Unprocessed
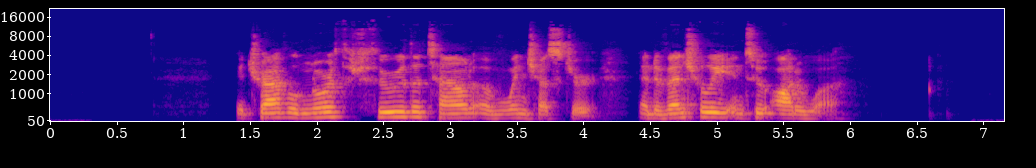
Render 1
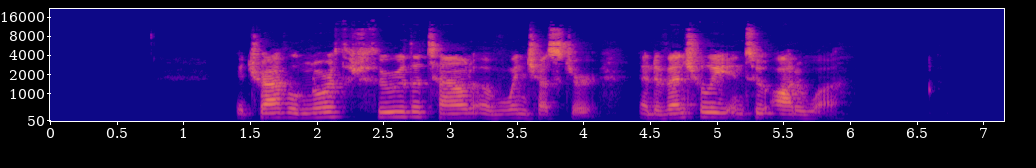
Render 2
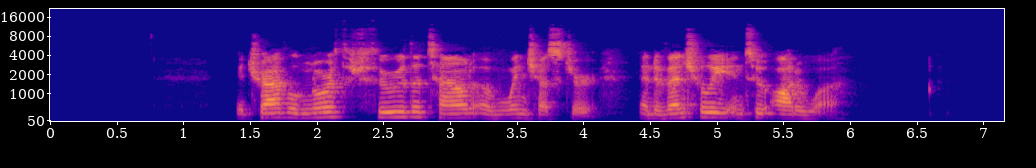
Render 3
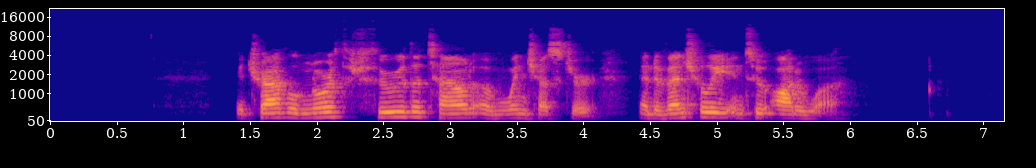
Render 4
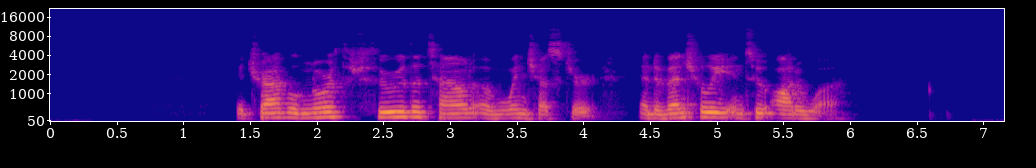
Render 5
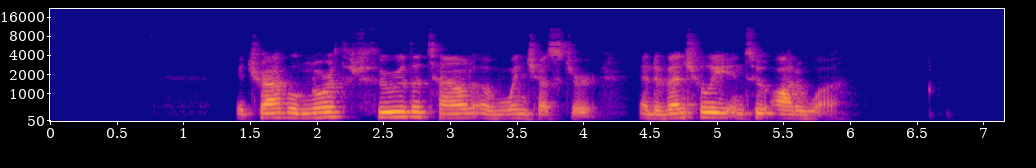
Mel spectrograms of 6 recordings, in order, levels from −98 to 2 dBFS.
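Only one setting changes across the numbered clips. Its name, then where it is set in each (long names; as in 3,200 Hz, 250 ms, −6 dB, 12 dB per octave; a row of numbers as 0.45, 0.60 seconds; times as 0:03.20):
resonant band-pass, frequency: 6,800, 2,500, 980, 100, 360 Hertz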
